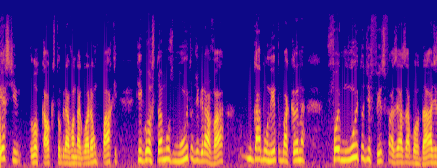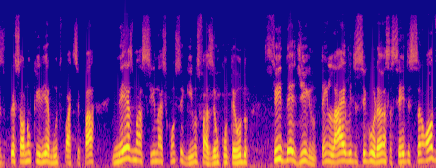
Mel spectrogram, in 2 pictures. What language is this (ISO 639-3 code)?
por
